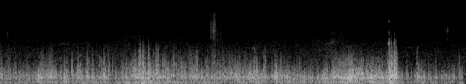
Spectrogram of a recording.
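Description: Steady wind gusting and buffeting against the microphone at Brighton Pier, England, a continuous rough rumble with no one speaking.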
